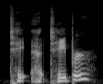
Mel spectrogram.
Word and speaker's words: tapir: And those same words were also used for leopards, tapir, how do you say it? Tapir?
